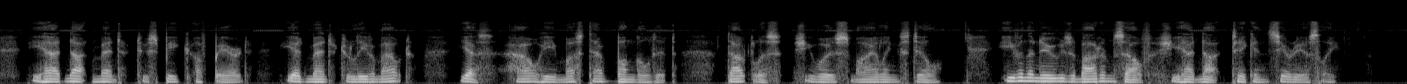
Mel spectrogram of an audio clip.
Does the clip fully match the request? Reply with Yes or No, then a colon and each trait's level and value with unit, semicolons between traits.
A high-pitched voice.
No: low, 120 Hz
